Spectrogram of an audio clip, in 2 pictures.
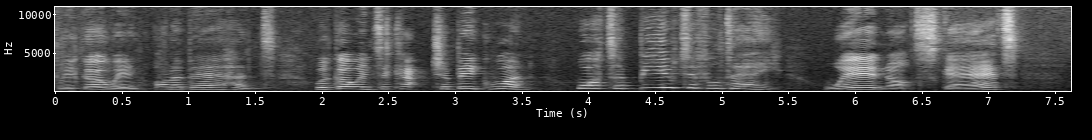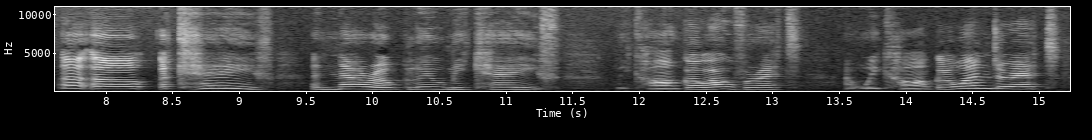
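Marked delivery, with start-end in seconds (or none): none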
